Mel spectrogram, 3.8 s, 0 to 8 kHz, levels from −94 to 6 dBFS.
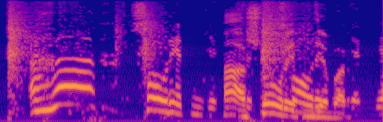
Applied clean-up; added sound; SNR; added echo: classical method spectral subtraction.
